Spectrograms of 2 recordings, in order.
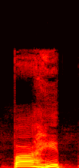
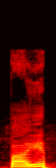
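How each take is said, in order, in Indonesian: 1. Bunyi h diucapkan. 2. Bunyi h dihilangkan. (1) "yang benarnya yaitu pahit, menggunakan H" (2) "contoh salahnya yaitu"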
